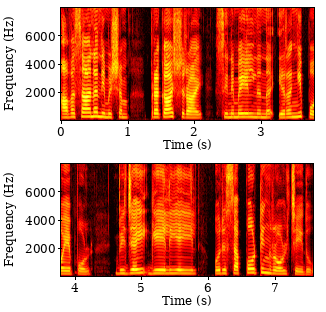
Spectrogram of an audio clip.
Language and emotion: Malayalam, neutral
